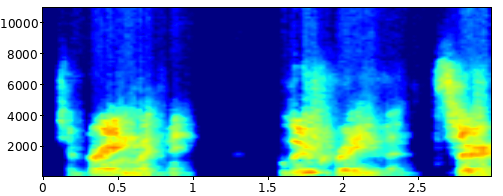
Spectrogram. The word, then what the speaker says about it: Reyvn: my name is luke raven so it's l u k e space r e y v n so it's not spelled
